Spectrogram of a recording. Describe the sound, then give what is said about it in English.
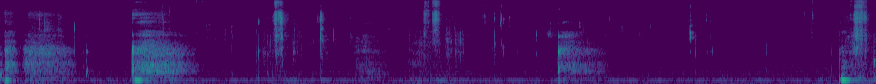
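Chewing while tasting sweet food: soft, irregular wet bites and crunches separated by quiet gaps, faint over a low steady hum. “Okay, I'm gonna have a taste if you don't mind.”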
